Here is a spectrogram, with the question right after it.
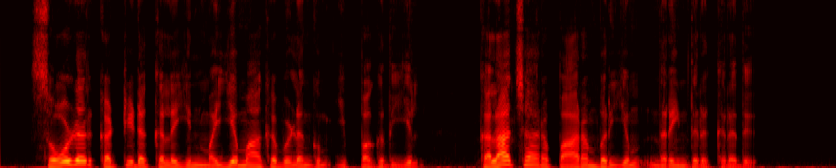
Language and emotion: Tamil, neutral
